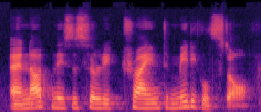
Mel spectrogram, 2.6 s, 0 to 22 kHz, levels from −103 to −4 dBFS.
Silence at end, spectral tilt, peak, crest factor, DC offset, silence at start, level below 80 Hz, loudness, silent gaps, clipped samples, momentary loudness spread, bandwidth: 0.15 s; -3.5 dB/octave; -10 dBFS; 20 dB; under 0.1%; 0.1 s; -76 dBFS; -29 LUFS; none; under 0.1%; 7 LU; 16.5 kHz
